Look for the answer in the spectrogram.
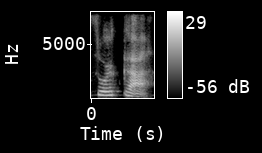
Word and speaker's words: Sorcha: My name is Sorka. – Can you spell it for me? – S-O-R-C-H-A.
